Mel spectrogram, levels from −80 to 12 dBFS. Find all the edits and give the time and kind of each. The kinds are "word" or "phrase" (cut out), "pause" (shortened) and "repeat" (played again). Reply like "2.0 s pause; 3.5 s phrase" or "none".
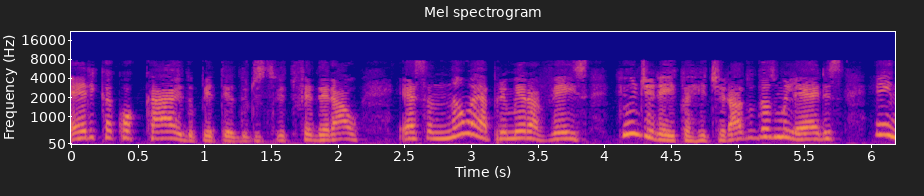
none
